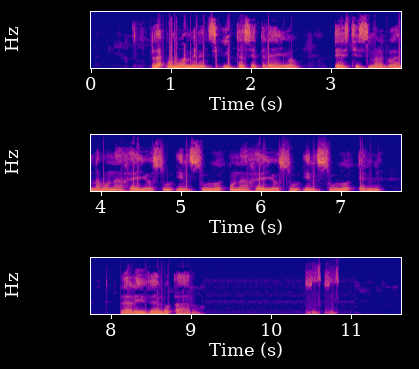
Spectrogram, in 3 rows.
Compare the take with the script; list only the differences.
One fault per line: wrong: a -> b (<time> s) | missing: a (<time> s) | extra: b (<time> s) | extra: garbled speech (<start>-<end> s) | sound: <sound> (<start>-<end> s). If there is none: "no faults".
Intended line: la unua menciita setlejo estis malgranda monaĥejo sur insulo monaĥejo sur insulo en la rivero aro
sound: laugh (10.4-10.8 s)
